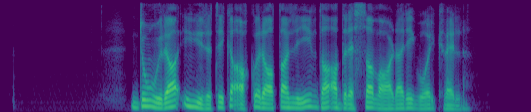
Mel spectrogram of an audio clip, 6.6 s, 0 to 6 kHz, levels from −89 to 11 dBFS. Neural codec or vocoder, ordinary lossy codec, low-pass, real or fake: codec, 16 kHz, 2 kbps, FunCodec, trained on Chinese and English, 25 frames a second; none; 5.4 kHz; fake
